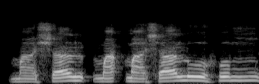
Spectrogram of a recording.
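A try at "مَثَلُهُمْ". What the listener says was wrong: Bukan sa. lidahnya keluar dulu.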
